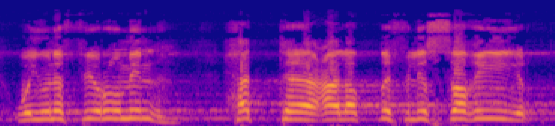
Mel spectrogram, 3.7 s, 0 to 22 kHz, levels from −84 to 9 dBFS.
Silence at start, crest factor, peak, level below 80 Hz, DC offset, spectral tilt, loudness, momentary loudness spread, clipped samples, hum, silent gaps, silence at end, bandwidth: 0.1 s; 14 dB; -2 dBFS; -58 dBFS; under 0.1%; -2.5 dB/octave; -17 LUFS; 9 LU; under 0.1%; none; none; 0.05 s; 14.5 kHz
